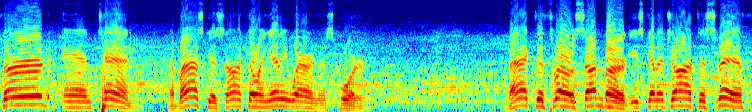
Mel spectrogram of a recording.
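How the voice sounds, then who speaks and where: Speaking slowly yet animated in a high voice, a man handles play-by-play for a football game over background noise. He uses clipped, short, excitable calls and keeps repeating his lines.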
